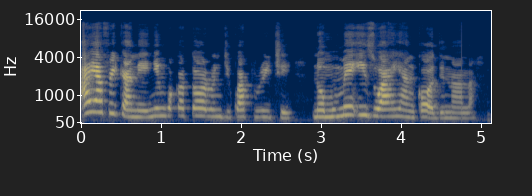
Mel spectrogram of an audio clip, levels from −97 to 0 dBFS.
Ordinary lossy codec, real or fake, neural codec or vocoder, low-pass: none; real; none; 14.4 kHz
